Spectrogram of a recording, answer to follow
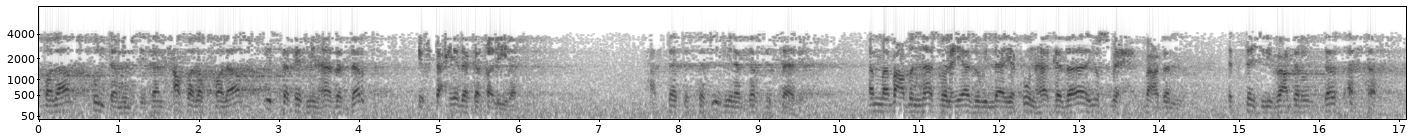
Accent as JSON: {"language": "Arabic", "country": "Syria", "said": "مثلا عندنا في سوريا كان الدولار مثلا 50 ليرة"}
